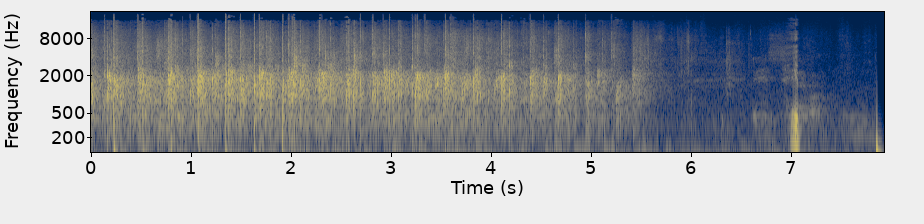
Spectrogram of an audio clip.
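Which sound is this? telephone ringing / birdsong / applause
applause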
